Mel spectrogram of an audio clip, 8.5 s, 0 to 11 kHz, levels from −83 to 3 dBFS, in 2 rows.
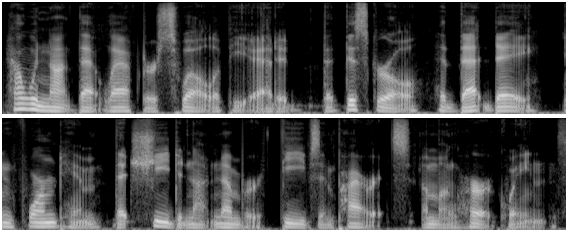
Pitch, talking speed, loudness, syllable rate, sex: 105 Hz, 200 wpm, -20 LUFS, 5.1 syllables/s, male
